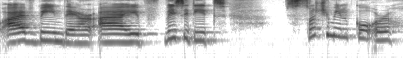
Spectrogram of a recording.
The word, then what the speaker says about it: Xochimilco: I've visited Xochimilco or Xochimilco, how it is pronounced, and I completely loved it.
